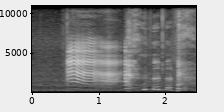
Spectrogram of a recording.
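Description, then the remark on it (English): A sharp, high-pitched vocal squeal rings out for about half a second, followed by a few choppy, broken bursts as if the sound drops in and out. “it was such a shriek, a squeal.”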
